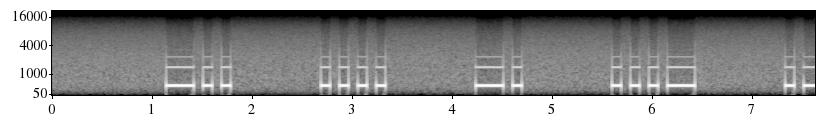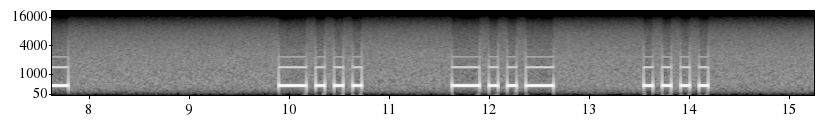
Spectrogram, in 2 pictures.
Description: Morse code, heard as a keyed tone, machine-sent, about 13 wpm, spaced as for 7 wpm, 470 Hz. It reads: DHNVA BXH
